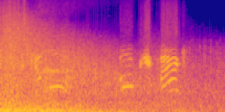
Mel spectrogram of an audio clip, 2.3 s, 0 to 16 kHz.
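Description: Gunfire in Max Payne 3 arrives as a loud, booming burst that decays into a rumbling tail, with a voice shouting briefly over it toward the end.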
